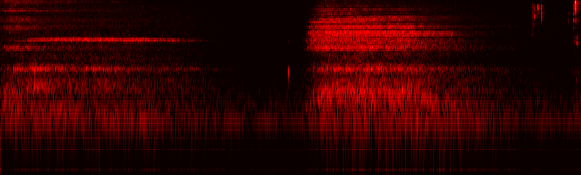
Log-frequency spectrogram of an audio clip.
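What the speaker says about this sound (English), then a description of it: "Constrict the muscles in the back of your throat and exhale out your nose." A slow breath drawn in through the nose, then a longer, louder exhale through the nose with the back of the throat constricted, giving a soft hissing, oceanic rasp.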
